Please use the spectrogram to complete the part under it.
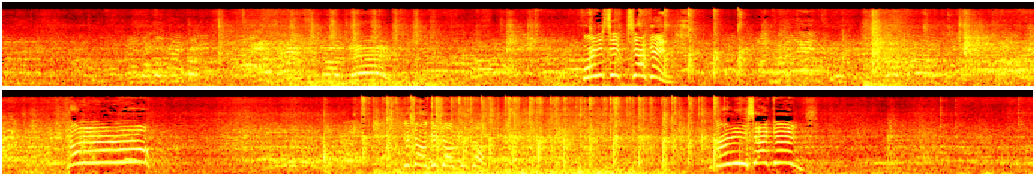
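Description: A crowd of spectators chatters and cheers in a large echoing rink.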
